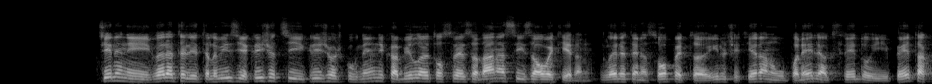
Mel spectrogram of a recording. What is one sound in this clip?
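A man speaks calmly and clearly into a microphone, reading out.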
